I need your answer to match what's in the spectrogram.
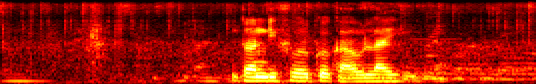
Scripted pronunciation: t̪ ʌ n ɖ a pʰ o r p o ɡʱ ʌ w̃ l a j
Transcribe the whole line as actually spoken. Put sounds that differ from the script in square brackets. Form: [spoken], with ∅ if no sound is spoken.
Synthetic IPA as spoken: [d̪] ʌ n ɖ [i] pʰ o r [k] o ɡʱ [a] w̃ l a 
